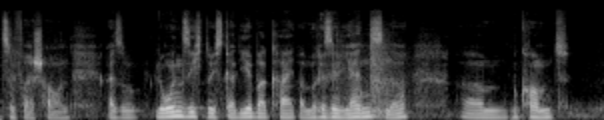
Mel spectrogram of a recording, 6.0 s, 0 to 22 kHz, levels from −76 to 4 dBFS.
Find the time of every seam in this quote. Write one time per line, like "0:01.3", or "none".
0:01.4
0:02.0
0:02.9
0:05.1

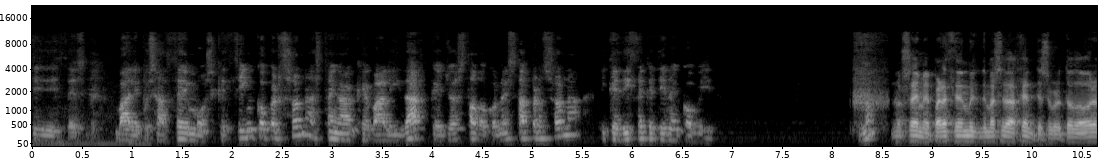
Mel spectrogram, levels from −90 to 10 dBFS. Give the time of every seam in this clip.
0:05.6
0:08.5

